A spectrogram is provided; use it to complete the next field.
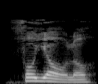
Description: [ fo L0 lo ]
